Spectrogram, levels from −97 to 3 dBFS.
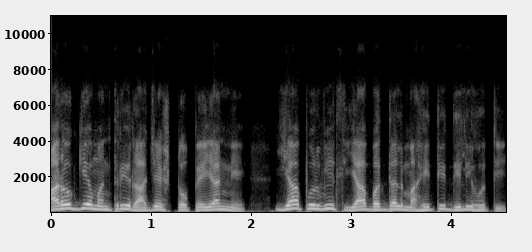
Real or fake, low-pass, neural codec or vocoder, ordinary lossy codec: fake; 7.2 kHz; codec, 16 kHz, 16 kbps, FunCodec, trained on LibriTTS, 50 frames a second; Opus, 32 kbps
